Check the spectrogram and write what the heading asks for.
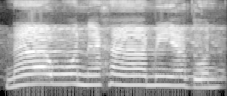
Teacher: یہاں 2 پیش کی تنوین کے بعد حروف حلقی کے 6 حرف میں سے ہا آیا ہے، تو یہاں تنوین کو ظاہر کر کے بلا غنہ کے جلدی پڑھیں گے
